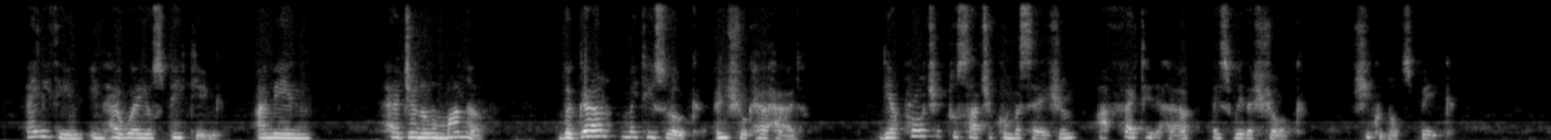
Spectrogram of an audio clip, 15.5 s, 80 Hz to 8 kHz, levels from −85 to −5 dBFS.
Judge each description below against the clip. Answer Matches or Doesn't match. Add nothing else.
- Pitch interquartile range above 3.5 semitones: Doesn't match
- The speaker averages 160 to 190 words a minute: Doesn't match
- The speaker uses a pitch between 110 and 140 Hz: Doesn't match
